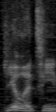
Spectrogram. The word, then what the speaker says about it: guillotine: believe the French would pronounce it as guillotine. And if you don't want to end up inside one, you respect the French's pronunciation.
